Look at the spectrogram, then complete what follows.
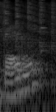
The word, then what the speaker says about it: bottle: weird about the word bottle? How many vowels do you think are in the word bottle? Because I'll give you a hint. It's less than two. This is the only vowel in bottle.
